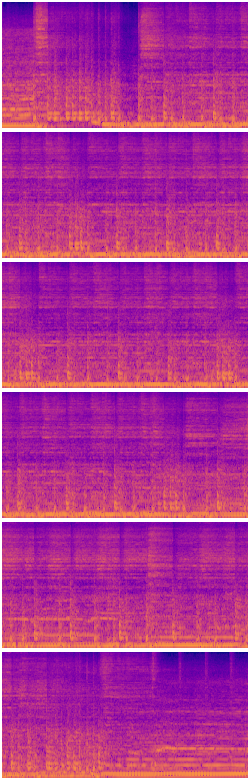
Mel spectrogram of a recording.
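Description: Rock band playing live, heard close up at the drum kit: kick drum, snare and Zildjian cymbals loud over the rest of the band. The full band's low end comes in about two seconds in.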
